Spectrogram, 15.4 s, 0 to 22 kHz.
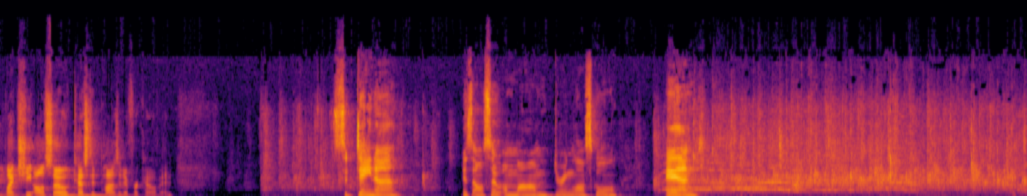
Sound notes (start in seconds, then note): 9.7 audience cheers and applauds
